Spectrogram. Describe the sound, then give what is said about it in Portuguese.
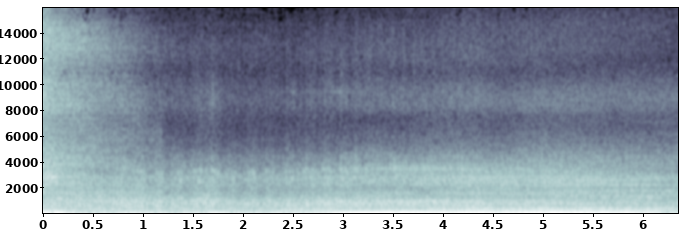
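A bus engine rumbles steadily as it drives along, its deep drone rising in pitch partway through as it picks up speed, continuous with no voices. “E o ônibus rodando.”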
